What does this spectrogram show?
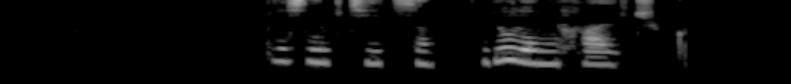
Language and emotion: Russian, neutral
